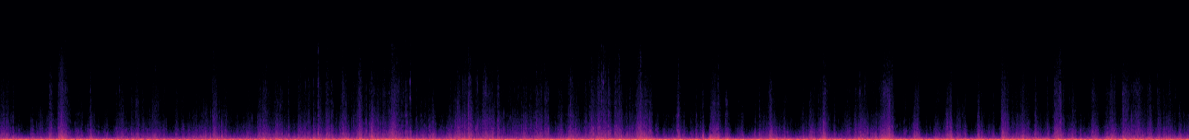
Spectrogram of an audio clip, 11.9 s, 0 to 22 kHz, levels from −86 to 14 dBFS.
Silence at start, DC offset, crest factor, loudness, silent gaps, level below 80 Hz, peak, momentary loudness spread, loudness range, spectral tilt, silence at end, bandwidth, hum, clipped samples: 0 s; under 0.1%; 14 dB; -22 LUFS; none; -22 dBFS; -6 dBFS; 5 LU; 3 LU; -11 dB/octave; 0 s; 3 kHz; none; under 0.1%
